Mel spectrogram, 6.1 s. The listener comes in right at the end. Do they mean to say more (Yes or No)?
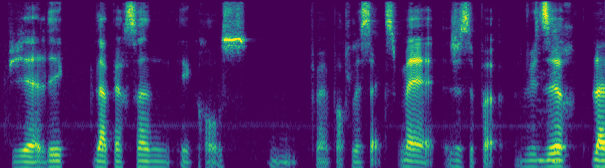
No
